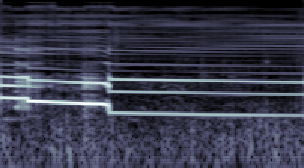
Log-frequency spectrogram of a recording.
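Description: Squeaky toned squeal from a rubber chicken toy pranked on a Venice Beach boardwalk, a long drawn-out rising-then-falling cry that steps down in pitch and fades over a couple of seconds, alone with no talk.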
